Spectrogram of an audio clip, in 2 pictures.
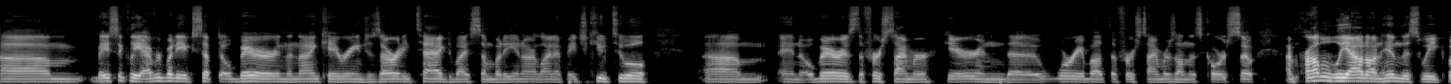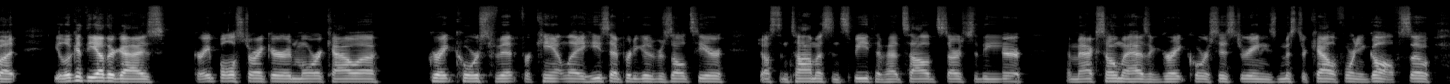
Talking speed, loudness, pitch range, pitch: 190 wpm, -22 LUFS, 125-140 Hz, 130 Hz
